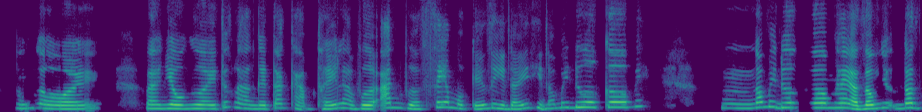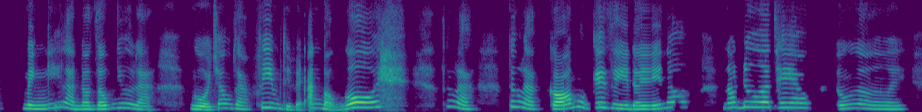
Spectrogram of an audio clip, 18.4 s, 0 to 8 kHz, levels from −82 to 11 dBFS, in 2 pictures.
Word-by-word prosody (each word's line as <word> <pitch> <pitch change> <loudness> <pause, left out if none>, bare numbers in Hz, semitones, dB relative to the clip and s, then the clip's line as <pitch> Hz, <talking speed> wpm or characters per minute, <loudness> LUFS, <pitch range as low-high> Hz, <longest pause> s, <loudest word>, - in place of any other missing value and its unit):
Đúng 280 +1 -7
rồi. 255 -4 +1 0.5
Và 275 -1 +1
nhiều 270 -1 +4
người, 270 0 +1
tức 370 +6 -10
là, 305 -4 -4
người 255 -1 -1
ta 310 +4 -4
cảm 275 -5 -7
thấy 260 +1 0
là 310 -4 -4
vừa 255 0 +5
ăn 330 +6 -1
vừa 260 -4 +1
xem 365 +8 -2
một 275 -3 -3
cái 255 +2 +1
gì 285 -2 -3
đấy 255 +4 -2
thì 325 - -3
nó 280 +2 -6
mới 345 +3 -7
đưa 365 +1 +2
cơm 370 0 +3
ấy. 435 +1 -12 0.7
Ừm, 300 -2 -8
nó 355 +2 +1
mới 395 0 -4
đưa 340 +1 -1 0.2
cơm, 335 0 +3
hay 330 0 +2
là 250 -2 +8
giống 265 +3 +6
như 335 - -6
nó 320 +5 +3 0.3
mình 260 -3 +2
nghĩ 290 +7 -7
là 335 -8 -2
nó 240 0 +1
giống 245 +3 +2
như 325 -1 -6
là 225 -5 -3 0.3
ngồi 225 -5 +4
trong 305 +7 -5
rạp 245 -4 -3
phim 345 -3 -1
thì 225 -5 -3
phải 195 - -5
ăn 305 - -1
bỏng - - 0
ngô 350 +6 +8
ấy. 375 +2 +1 0.6
Tức 420 - -10
là 275 -7 0 0.4
tức 400 -1 -3
là 290 -8 0
có 255 +3 +8
một 375 0 -4
cái 350 +2 +2
gì 280 -5 -1
đấy 240 +1 +2
nó 360 - -2 0.5
nó 335 +3 -1
đưa 370 +1 -3 0.2
theo 340 -1 -3 0.3
đúng 255 +2 -2
rồi. 245 -5 -5
285 Hz, 220 wpm, -21 LUFS, 255-335 Hz, 0.7 s, là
